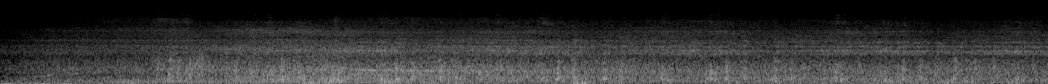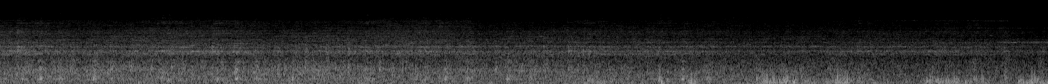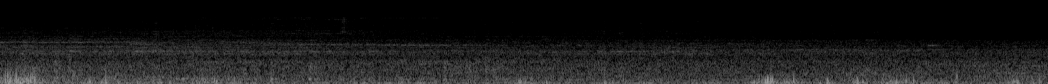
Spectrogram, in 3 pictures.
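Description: Electric-hauled Intercity train running into the station: a steady rumbling roar that swells over the first couple of seconds as the locomotive passes, then slowly fades as the coaches roll by. Wheels clatter over rail joints with a thin high squeal, and there are a few low knocks near the end.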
